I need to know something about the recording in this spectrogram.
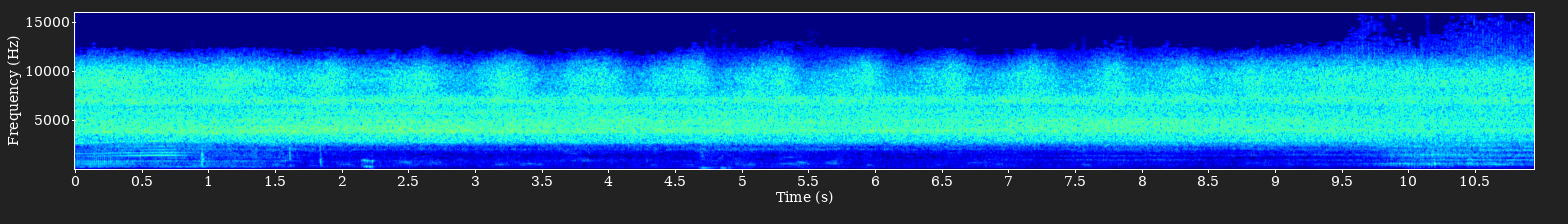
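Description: Align T-Rex 600 nitro RC helicopter in flight: its engine and rotor tone sounds for about the first second, then drops to a faint low drone, as in an autorotation descent with the engine throttled back. A steady high hiss runs under it and is the loudest thing heard.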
